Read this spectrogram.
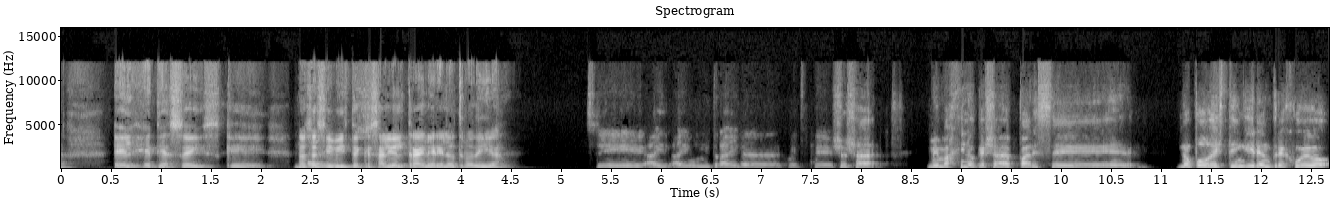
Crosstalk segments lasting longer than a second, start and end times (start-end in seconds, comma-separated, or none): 2.5-3.7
